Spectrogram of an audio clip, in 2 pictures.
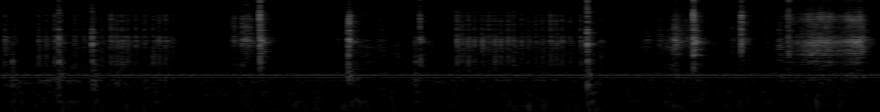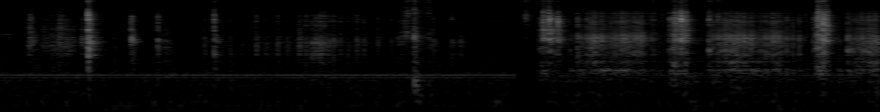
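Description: Faint, irregular clicking and scraping of a spoon against a bowl as besan (gram flour) batter is stirred with water, a little louder near the end.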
